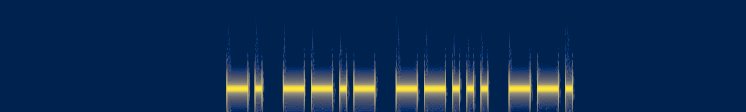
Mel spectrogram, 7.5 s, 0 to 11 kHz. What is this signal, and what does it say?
Morse code, heard as a keyed tone, about 17 wpm, 700 Hz. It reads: NQ7G
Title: USA Call Signs - 4 Characters - Repeated 3x - 17wpm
